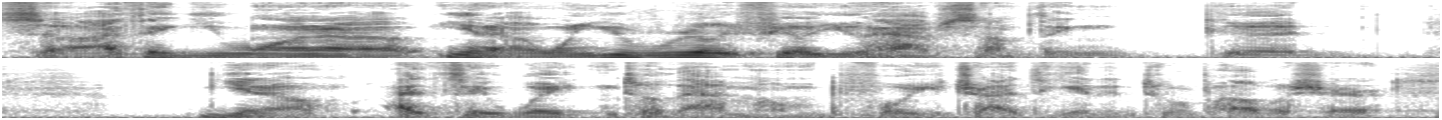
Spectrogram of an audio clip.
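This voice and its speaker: A man with a New York accent at a very fast pace, with audible room echo. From New York, the Bronx. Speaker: songwriter. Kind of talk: casual chat.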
